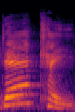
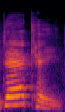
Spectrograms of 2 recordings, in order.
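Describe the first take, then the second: First: The stress is on the first syllable. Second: The same.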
